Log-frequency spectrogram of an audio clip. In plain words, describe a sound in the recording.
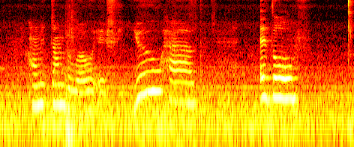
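A young girl talks with animation close to the microphone.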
